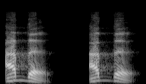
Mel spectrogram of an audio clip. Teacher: একটি তাই না এখানে ভালো করে লক্ষ্য করেন কলকলার যে পাঁচটি অক্ষর কি কি রয়েছে কফ ত বা জিম দাল মনে আছে তো সবার তাহলে এখানে দালের উপরে সাকিন এসে দালকে কলকলা করতে হবে কলকলা কেমন করে করতে হয় মাখরাজে ধাক্কা দিতে হয় দালের মাখরাজ যেখানে রয়েছে সেই দালের মাখরাজে ধাক্কা দিয়ে তার আগের অক্ষরের সাথে মিলিয়ে পড়তে হয়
